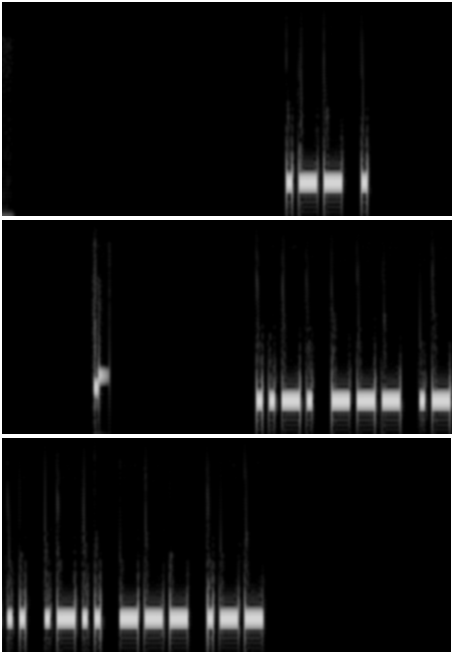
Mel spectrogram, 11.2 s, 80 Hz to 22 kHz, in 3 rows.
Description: Morse code, heard as a keyed tone, about 22 wpm, 700 Hz. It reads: WE FOLLOW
